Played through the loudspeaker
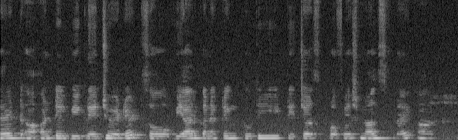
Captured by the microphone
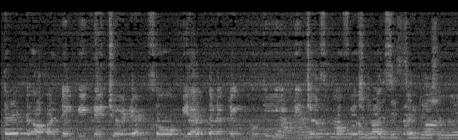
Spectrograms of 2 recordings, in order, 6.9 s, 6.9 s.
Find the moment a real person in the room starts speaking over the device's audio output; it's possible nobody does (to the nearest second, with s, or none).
4 s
